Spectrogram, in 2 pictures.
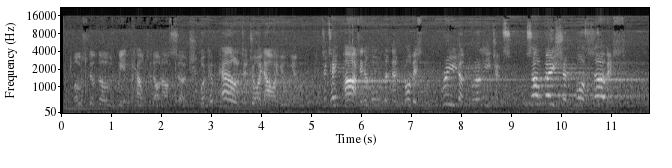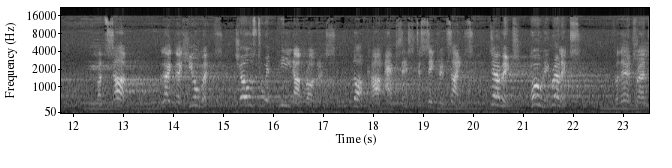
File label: regret speech; h2dialogue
